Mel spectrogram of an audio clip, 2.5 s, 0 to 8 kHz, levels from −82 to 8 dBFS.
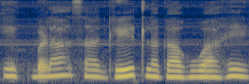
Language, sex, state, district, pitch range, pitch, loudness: Hindi, female, Madhya Pradesh, Bhopal, 180-200 Hz, 190 Hz, -15 LUFS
